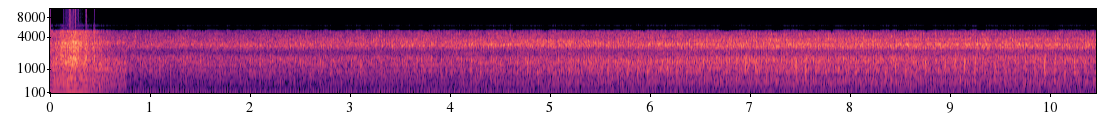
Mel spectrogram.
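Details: 2003 Suzuki Bandit 1200 (K3) with 29k on the clock, oil changed a month ago, at warm idle: light regular knock of about four beats a second, only when warm, unchanged with clutch pulled, inaudible under load; present nearly a year and worsening.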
